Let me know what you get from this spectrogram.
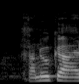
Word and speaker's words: Hanukkah: Want de Joodse feesten is onder andere Hanukkah, of hoe spreek je dat uit het Nederlands? Hanukkah, inderdaad.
